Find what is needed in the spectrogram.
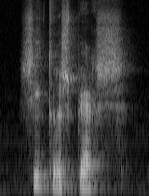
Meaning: a lemon squeezer
- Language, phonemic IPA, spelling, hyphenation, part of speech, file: Dutch, /ˈsi.trʏsˌpɛrs/, citruspers, ci‧trus‧pers, noun, Nl-citruspers.ogg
